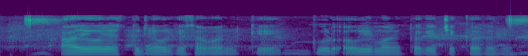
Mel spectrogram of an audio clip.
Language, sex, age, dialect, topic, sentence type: Bhojpuri, female, 25-30, Northern, banking, statement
